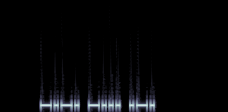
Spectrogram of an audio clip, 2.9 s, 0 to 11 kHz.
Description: Morse code, heard as a keyed tone, about 28 wpm, 700 Hz. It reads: CBR
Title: USA Call Sign Postfixes - 3 Letters 28wpm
